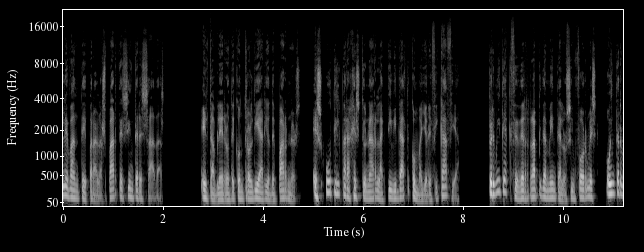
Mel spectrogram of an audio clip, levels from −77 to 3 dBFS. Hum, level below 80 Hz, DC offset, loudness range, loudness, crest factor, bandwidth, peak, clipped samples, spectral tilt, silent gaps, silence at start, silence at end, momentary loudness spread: none; -52 dBFS; under 0.1%; 3 LU; -24 LUFS; 20 dB; 17 kHz; -4 dBFS; under 0.1%; -5.5 dB/octave; 2.11-2.31 s, 4.87-5.00 s, 8.03-8.21 s; 0 s; 0 s; 9 LU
